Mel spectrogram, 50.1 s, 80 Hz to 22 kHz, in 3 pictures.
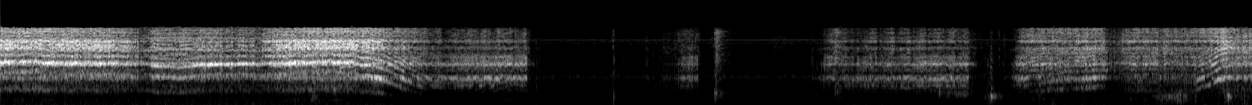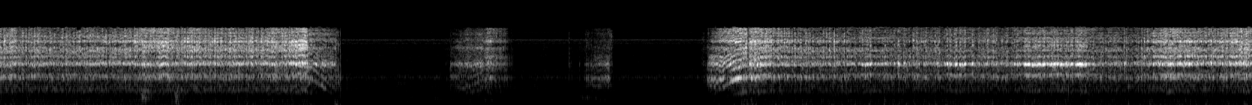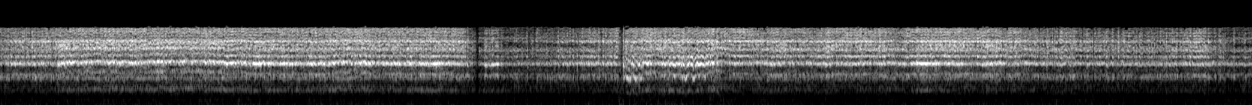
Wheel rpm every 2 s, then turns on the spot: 170, 160, 120, 30, 0, 20, 40, 90, 150, 160, 80, 10, 10, 130, 170, 170, 170, 160, 160, 160, 170, 170, 170, 170, 160.
20-22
